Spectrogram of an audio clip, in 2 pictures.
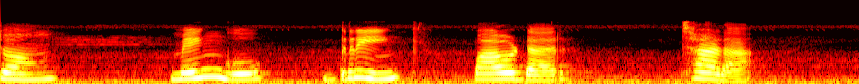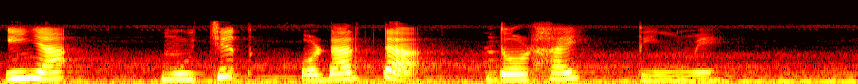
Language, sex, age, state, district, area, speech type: Santali, female, 18-30, West Bengal, Bankura, rural, read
